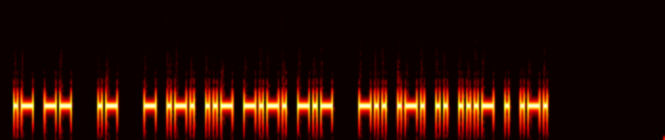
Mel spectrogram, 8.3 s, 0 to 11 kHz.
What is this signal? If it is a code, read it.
Morse code, heard as a keyed tone, about 32 wpm, 700 Hz. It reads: AM A TRUCK DRIVER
